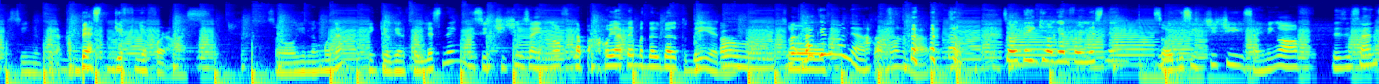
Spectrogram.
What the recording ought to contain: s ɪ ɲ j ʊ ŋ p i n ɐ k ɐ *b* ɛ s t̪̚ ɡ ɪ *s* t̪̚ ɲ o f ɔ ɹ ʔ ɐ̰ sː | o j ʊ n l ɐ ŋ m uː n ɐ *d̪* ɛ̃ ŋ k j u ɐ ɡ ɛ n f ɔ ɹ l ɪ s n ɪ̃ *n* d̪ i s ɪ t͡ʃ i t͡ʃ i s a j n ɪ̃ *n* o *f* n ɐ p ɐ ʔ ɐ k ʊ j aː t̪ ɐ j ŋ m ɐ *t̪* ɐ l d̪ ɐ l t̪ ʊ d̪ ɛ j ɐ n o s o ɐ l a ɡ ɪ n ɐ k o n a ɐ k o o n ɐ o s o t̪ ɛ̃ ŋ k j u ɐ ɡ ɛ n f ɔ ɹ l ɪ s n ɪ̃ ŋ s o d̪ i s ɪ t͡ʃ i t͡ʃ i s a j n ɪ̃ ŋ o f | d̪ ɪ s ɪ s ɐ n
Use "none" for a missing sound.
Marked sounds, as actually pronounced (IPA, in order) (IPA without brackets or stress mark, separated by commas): b, f, t̪, ŋ, ŋ, f, d̪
